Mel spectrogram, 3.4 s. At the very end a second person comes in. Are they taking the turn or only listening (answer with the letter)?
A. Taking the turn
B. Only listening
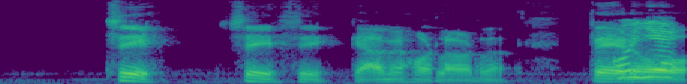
A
